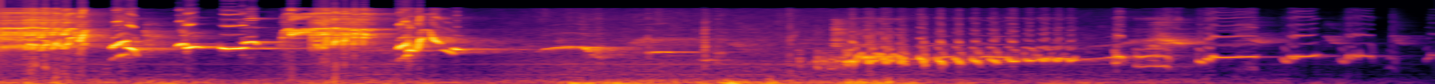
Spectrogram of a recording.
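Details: White-rumped shama tạch song intended to stimulate weak-spirited shamas: a few loud clipped whistles, then a softer rapid buzzy trill and scattered short falling notes fading away.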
